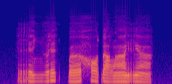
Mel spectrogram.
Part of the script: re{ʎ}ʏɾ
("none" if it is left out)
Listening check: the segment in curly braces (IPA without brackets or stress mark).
ʎ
